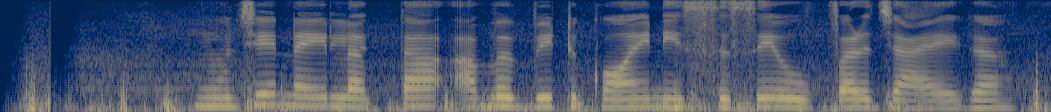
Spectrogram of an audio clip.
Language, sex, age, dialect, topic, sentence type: Hindi, female, 18-24, Awadhi Bundeli, banking, statement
